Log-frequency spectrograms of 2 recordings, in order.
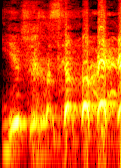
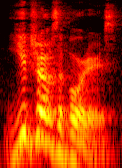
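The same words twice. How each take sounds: First: High, loud, cracking up mid-phrase; real laughter breaking the words; laughing. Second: Said in the usual way. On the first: Real, not acted. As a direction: try to say it but lose it to laughter. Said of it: "I'm sorry". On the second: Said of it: "Let me try again".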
